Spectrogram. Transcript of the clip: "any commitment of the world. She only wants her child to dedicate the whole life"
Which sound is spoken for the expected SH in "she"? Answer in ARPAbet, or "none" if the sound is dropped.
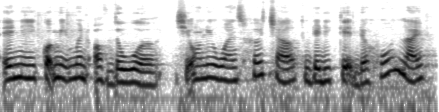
SH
